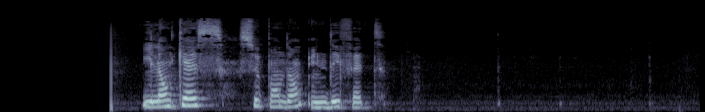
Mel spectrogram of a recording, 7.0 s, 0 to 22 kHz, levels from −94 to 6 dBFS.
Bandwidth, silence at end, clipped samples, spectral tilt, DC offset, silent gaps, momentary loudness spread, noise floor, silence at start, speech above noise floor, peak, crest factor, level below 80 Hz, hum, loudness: 11.5 kHz; 3.2 s; under 0.1%; -5 dB/octave; under 0.1%; none; 25 LU; -71 dBFS; 1.45 s; 46 dB; -8 dBFS; 22 dB; -76 dBFS; none; -26 LUFS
